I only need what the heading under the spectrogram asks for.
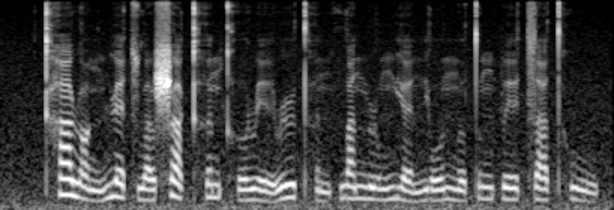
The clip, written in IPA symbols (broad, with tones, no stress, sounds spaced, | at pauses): kʰ ä˦ ɻ ɑ˨˩ ŋ n̪ ɥ ɛ˥˨ t͡s w ä˨˦ ʂ ä˥˨ kʰ ə˦ n kʰ ɤ˨˦ ɻ e˨˩ ɪ̯ ɻ ɻ̩˦ t̪ʰ ə˨˩ n f w a˦ n ɻ ʊ˨˦ ŋ j ɛ˨˩ n̪ j o˨˦ ʊ̯ n̪ ɤ˨˦ t̪ ʊ˦ ŋ p e˦ ɪ̯ t͡s ä˦ t̪ʰ u˥˨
